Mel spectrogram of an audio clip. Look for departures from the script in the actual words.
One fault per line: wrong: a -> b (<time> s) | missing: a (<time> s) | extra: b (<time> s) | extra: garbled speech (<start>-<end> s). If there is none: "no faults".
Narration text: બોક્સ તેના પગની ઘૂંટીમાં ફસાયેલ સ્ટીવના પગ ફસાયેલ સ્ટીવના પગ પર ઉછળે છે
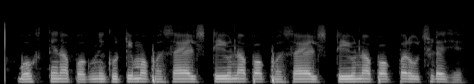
no faults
